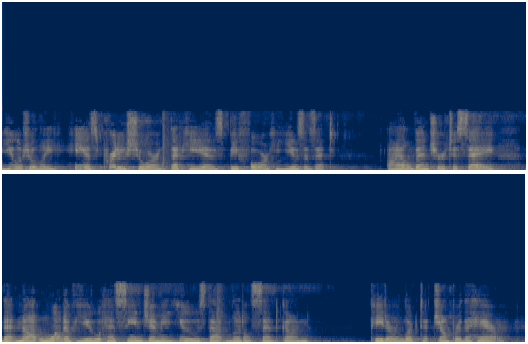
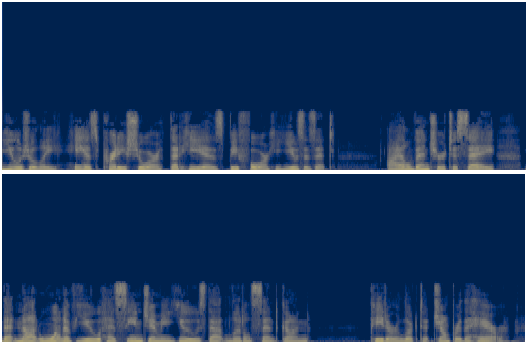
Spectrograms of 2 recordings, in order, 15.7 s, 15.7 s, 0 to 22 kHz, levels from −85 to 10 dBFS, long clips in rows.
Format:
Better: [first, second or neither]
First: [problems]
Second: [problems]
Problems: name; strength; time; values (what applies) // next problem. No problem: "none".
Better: second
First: noise reduction (neural separator model SepFormer DNS4)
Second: none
